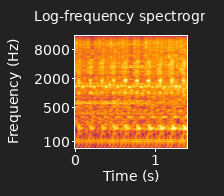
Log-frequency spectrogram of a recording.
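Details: VW Polo 1.2, bought as non-runner, first start after new sump, gasket and tensioner and oil fill, auxiliary belt refitted: uneven lumpy idle with a stumble every few beats, engine shaking; running rough just after start-up, cause suspected, not confirmed.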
